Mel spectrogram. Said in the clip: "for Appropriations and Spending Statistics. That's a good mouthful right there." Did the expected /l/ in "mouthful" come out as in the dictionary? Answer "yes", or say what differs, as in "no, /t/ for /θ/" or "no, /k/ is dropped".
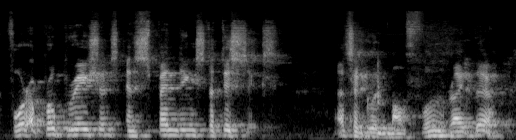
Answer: no, /n/ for /l/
